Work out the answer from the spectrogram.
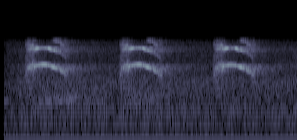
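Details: At night, a limpkin gives three loud, wailing cries, each rising slightly then sliding down, about one per second, over a faint steady background hiss.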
